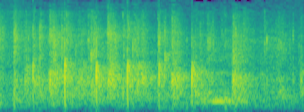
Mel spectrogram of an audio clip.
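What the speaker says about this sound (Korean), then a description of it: "박수 한번 보내주십시오." A crowd at a South Korean political rally claps for a candidate, a short burst of uneven hand claps with a few sharp individual claps, fairly close and fading toward the end.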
